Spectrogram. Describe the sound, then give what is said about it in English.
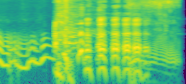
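A voice imitates fart noises, starting with a wavering, whiny tone and then breaking into a quick run of sputtering, pulsed blurts that trail off. “someone's edited one of those with fart noises all the way through.”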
